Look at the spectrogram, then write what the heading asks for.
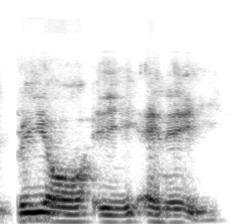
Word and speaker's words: Brené: Brown is spelled as you'd expect, but Brené is Brene.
